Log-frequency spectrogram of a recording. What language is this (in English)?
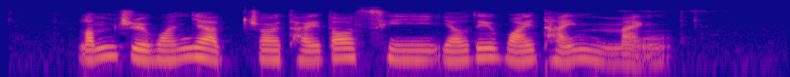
Cantonese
